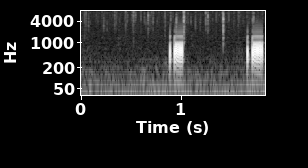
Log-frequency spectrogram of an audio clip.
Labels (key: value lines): label: biophony, knock croak
recorder: SoundTrap 300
